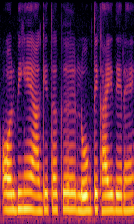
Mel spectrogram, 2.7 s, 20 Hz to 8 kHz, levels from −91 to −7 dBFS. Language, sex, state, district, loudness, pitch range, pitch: Hindi, female, Madhya Pradesh, Bhopal, -15 LUFS, 205-215 Hz, 215 Hz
